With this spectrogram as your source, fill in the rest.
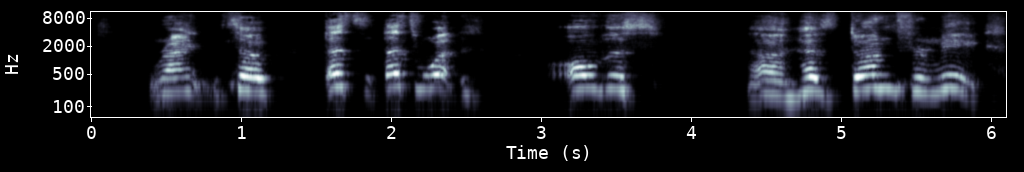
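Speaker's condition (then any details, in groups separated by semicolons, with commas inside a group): Cerebral palsy; spastic type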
